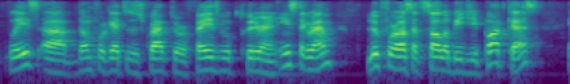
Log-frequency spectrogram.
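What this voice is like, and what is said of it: Non-native English accent. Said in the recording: “What do you think about my accent?”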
